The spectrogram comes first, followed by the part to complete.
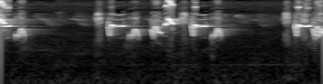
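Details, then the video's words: A male Bar-winged prinia calling to a female gives bright, sharp chirping bursts in quick clusters about every half second to a second, against a quiet background. "Suara Burung Prenjak Jantan Memanggil Betina"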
